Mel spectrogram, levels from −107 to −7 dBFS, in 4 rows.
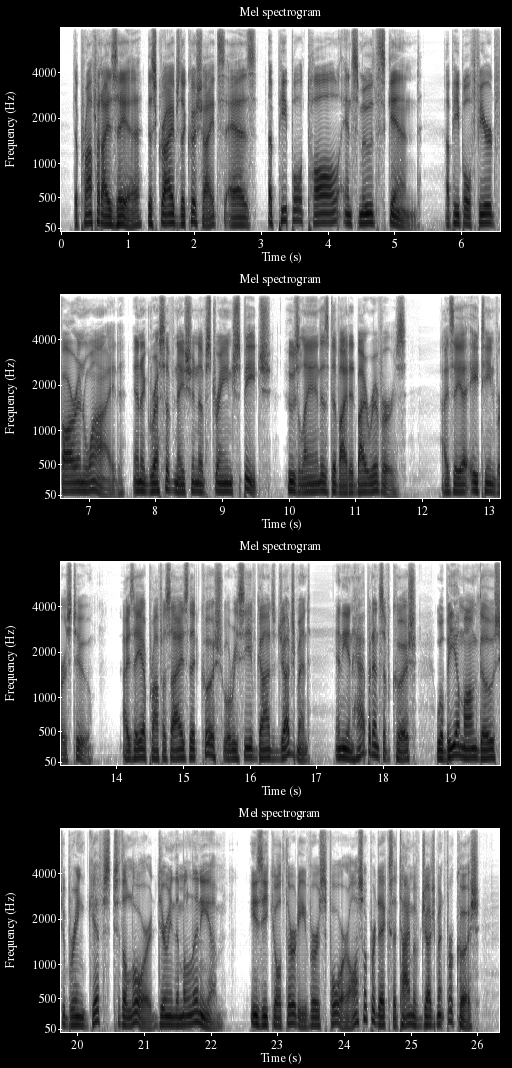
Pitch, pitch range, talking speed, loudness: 115 Hz, 105-125 Hz, 165 wpm, -18 LUFS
